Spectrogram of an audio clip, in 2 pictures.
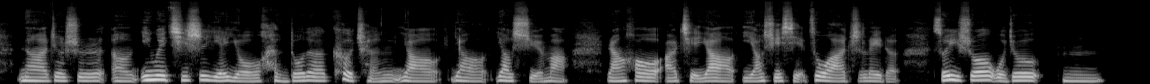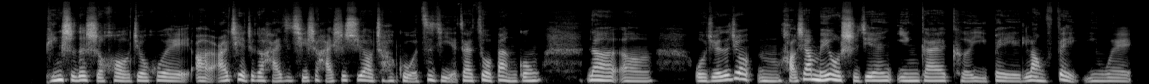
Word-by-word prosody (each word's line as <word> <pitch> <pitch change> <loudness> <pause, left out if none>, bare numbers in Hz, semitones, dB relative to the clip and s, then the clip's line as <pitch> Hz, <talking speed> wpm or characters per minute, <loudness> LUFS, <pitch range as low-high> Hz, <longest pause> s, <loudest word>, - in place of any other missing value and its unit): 那 170 -1 0
就 170 +1 -2
是， 170 0 -2
呃， 155 0 -4
因 205 +3 +6
为 215 -1 +7
其 200 -1 +4
实 200 +1 +6
也 175 -2 +2
有 150 -3 -2
很 150 -1 -5
多 170 +2 +1
的 175 -2 0
课 170 +1 0
程 150 -3 -5
要 150 -4 -2
要 160 -6 -4
要 175 -2 0
学 145 -5 0
嘛， 150 -1 -4 0.4
然 160 -1 -1
后 170 -2 0
而 150 0 -3
且 150 -3 +1
要 155 -1 0
也 150 0 -6
要 155 +1 -2
学 165 -2 0
写 165 -2 +2
作 195 -3 +2
啊 150 -1 0
之 150 +1 -4
类 155 -1 -2
的。 130 -3 -11 0.3
所 190 - +1
以 205 -1 +6
说 195 +2 +4
我 160 -4 0
就， 180 +3 +1 0.2
嗯， 150 +1 -6 0.9
平 190 +4 +4
时 205 -2 +6
的 195 +2 +3
时 165 -4 +3
候， 165 0 -2
就 170 +2 -1
会 170 -3 -2
呃， 165 - +1
而 165 +2 -2
且 215 +3 +1
这 195 - -4
个 180 -1 -1
孩 150 -3 -5
子 170 +2 -9
其 165 -1 -1
实 195 +5 -1
还 140 - -4
是 170 +5 -2
需 200 +1 +3
要 185 -4 +1
照 170 0 -5
顾， 170 - -2
我 135 - -4
自 205 +9 -3
己 170 -2 -4
也 - - -6
在 180 -2 -1
做 180 +2 0
办 170 -2 -1
公。 175 +2 -1 0.4
那， 200 -3 +4
呃， 155 -1 -5 0.4
我 165 0 +1
觉 170 +2 +2
得 205 - +5
就， 245 0 +2
嗯， 155 -1 -3
好 155 - 0
像 235 +9 +4
没 200 -2 +8
有 220 -2 +6
时 175 -3 +4
间 180 +1 +1
应 170 0 -1
该 170 0 -1
可 160 -2 -8
以 150 -1 -6
被 155 0 -3
浪 175 +1 0
费， 185 -2 -2
因 155 +2 -8
为 155 -2 -7
170 Hz, 240 characters per minute, -21 LUFS, 155-180 Hz, 0.9 s, 没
